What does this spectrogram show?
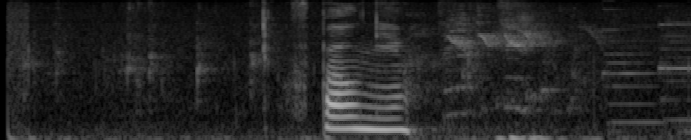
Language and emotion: Russian, neutral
